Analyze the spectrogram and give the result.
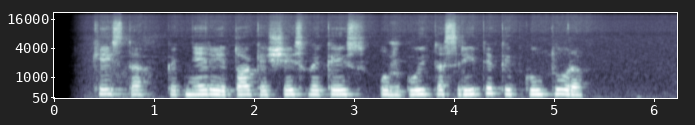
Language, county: Lithuanian, Vilnius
